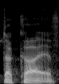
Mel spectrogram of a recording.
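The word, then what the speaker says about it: Tokayev: I say Bravo Kazakhstan Bravo kasim Jamar kich Takay I contrary to Vladimir Putin say his name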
